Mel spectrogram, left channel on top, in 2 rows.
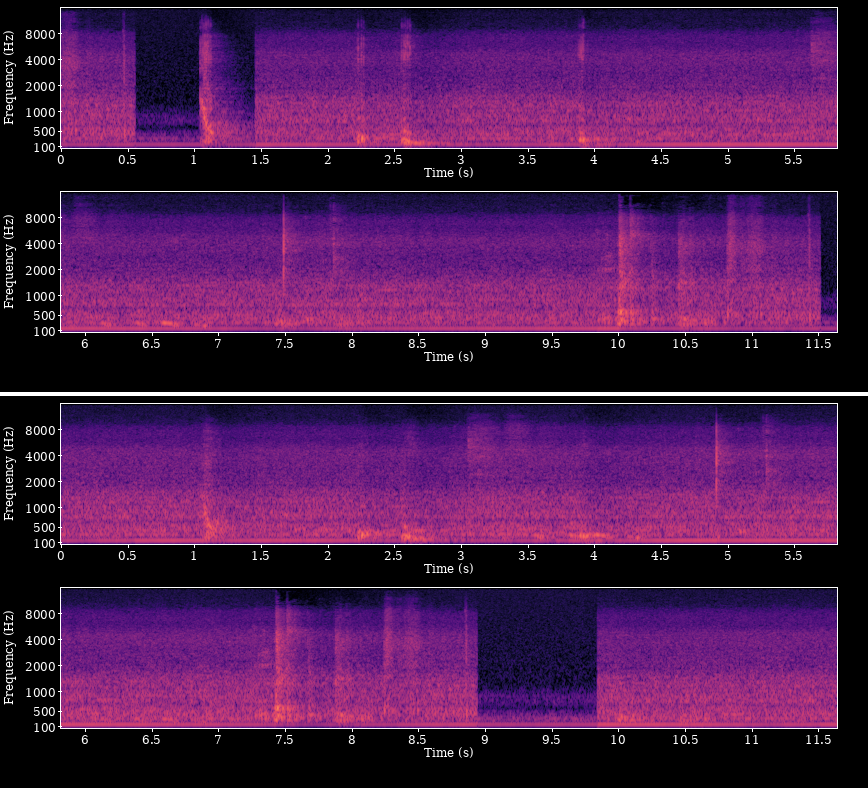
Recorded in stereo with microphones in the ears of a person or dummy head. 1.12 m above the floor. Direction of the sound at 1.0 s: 55° left (ahead or behind).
